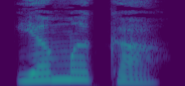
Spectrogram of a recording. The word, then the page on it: ಯಾಮಿಕ: yāmika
